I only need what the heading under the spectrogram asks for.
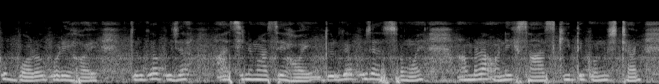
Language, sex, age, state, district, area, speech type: Bengali, female, 60+, West Bengal, Paschim Medinipur, rural, spontaneous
